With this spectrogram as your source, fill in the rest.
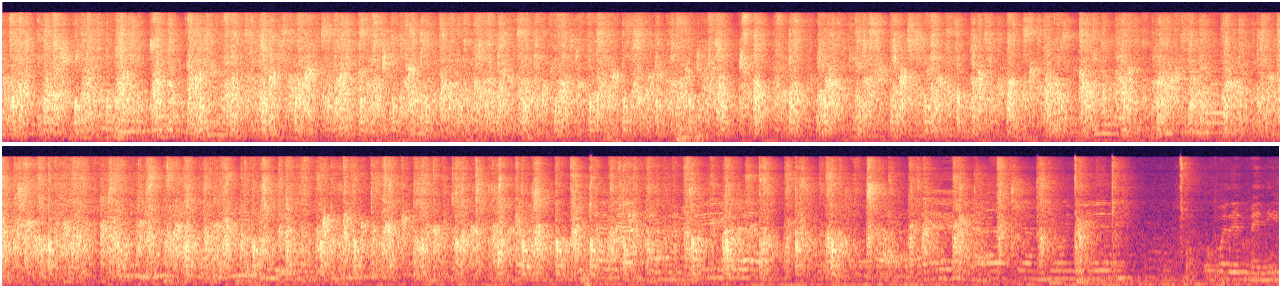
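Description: An audience applauds loudly in an echoing room.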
